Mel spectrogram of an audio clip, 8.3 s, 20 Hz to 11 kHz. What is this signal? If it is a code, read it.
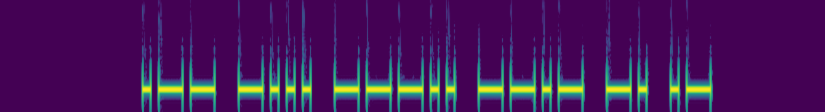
Morse code, heard as a keyed tone, about 15 wpm, 700 Hz. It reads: WB8QNA
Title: USA Call Signs Repeated 3x 15wpm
